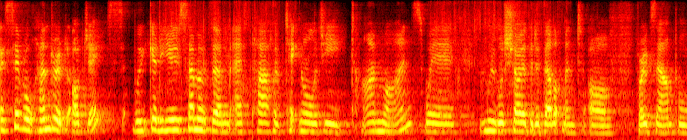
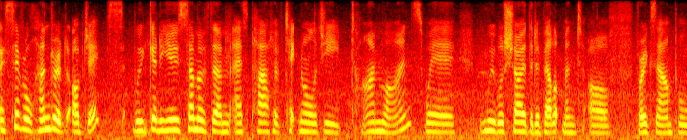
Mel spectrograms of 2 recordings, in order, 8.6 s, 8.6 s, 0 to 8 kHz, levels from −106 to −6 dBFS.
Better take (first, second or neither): second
